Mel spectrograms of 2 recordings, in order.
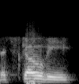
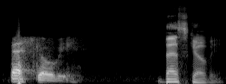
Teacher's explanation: my understanding is the emphasis is supposed to be on the first syllable, not the back half. · Shown in: second take · And the way that we've been saying it, Vescovi puts the emphasis in the back two syllables, specifically the second one.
